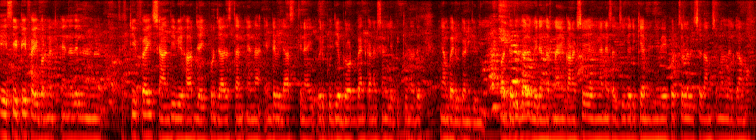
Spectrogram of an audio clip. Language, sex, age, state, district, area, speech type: Malayalam, male, 18-30, Kerala, Wayanad, rural, read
